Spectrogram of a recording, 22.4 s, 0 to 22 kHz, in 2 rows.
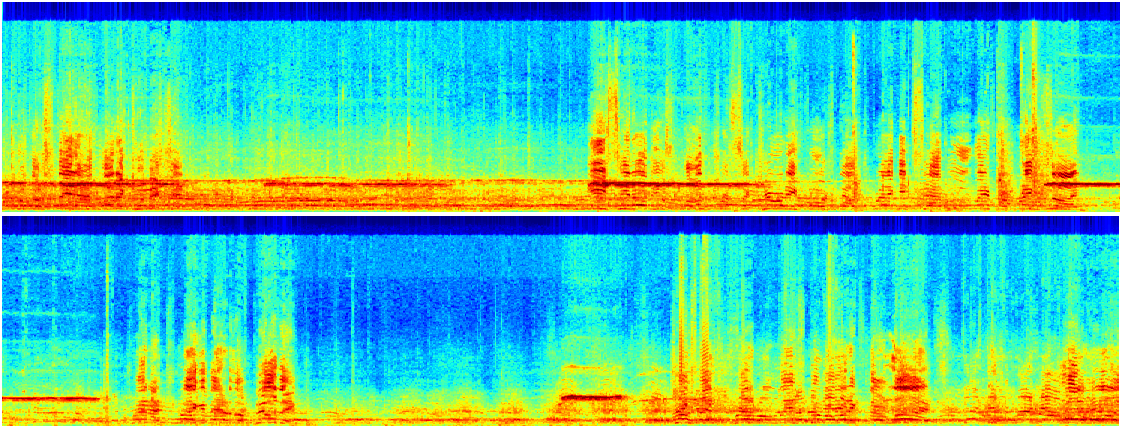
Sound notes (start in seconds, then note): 10.4 whistle blows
